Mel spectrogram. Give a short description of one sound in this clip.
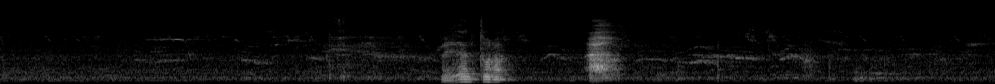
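A towel rubs against a face.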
